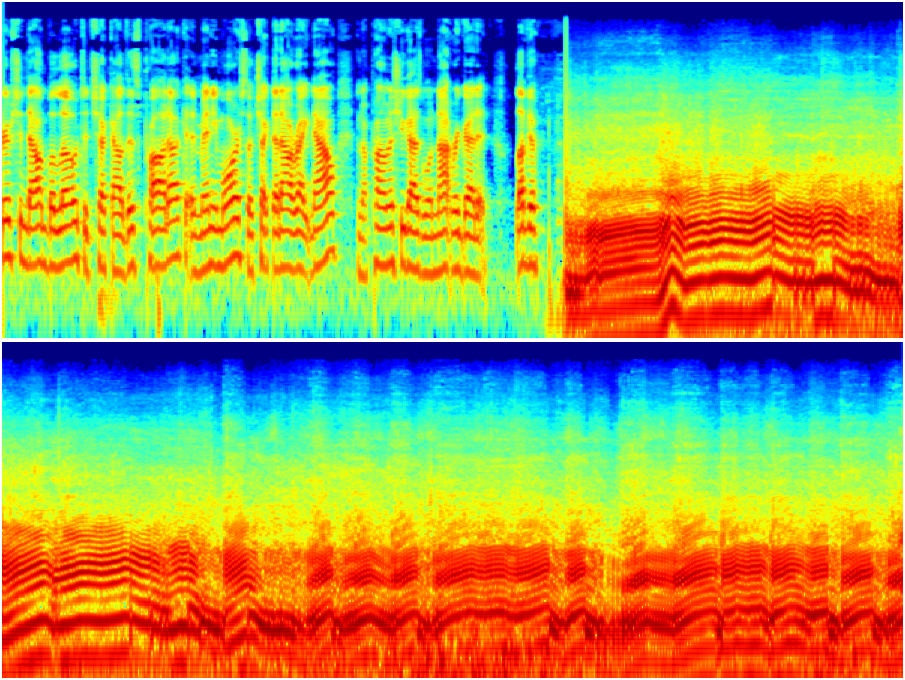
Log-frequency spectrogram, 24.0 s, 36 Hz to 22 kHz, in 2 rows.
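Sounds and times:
motorbike engine revving: 0:07.5 - 0:24.0.

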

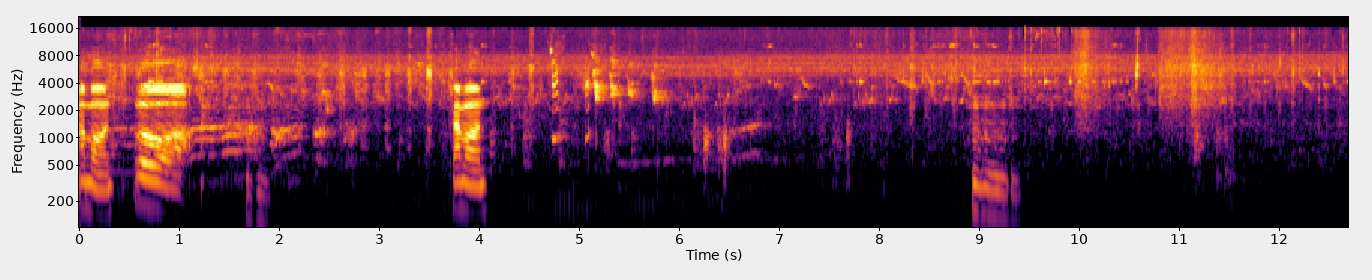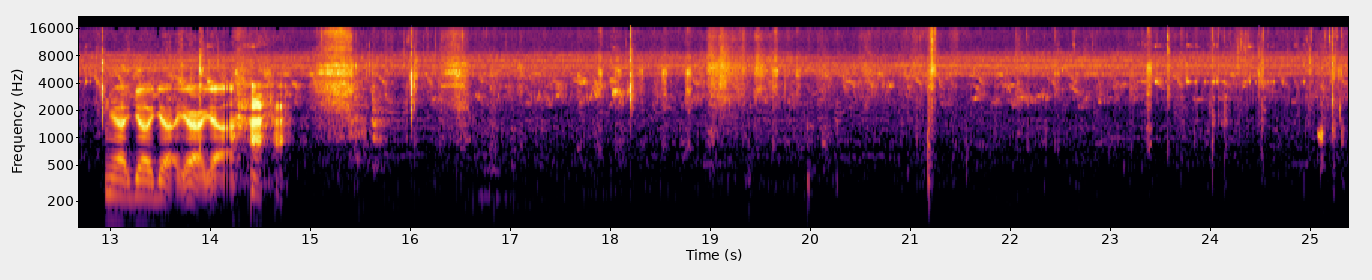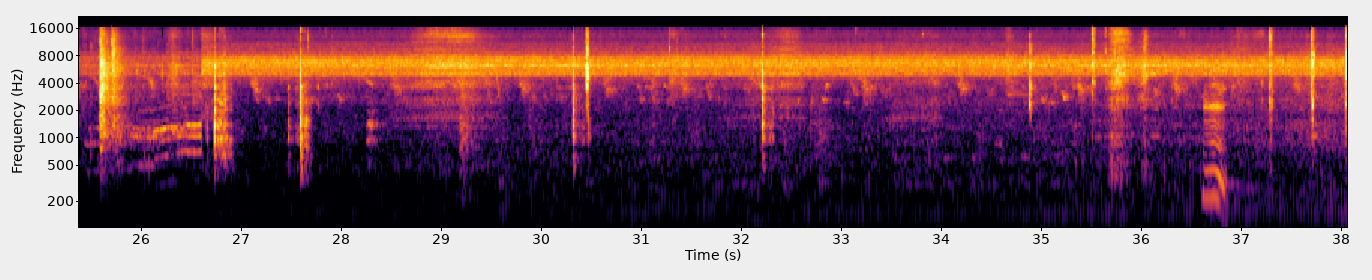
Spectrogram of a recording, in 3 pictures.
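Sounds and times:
puppies chewing: 0:00.3 - 0:05.8, 0:07.2 - 0:13.4, 0:15.6 - 0:25.6
steady high hiss: 0:26.1 - 0:38.0.

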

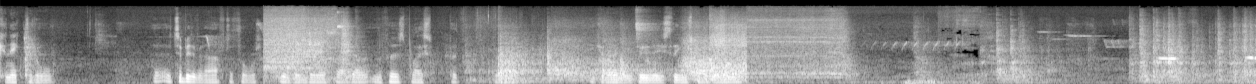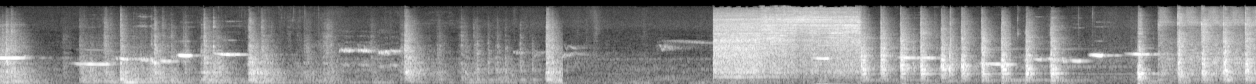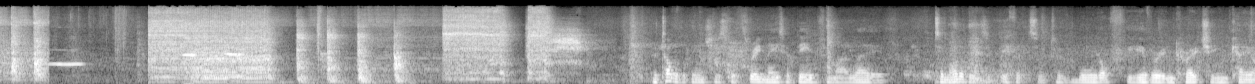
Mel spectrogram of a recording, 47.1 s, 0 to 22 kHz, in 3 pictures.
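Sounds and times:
hammer strikes on metal shed: 0:24.6 - 0:29.1, 0:30.0 - 0:32.0, 0:33.3 - 0:37.7.

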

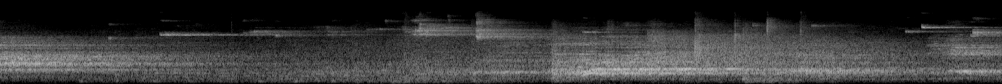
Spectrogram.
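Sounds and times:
echoing sports hall noise: 0:00.0 - 0:10.0
shoes squeaking on court floor: 0:01.1 - 0:06.1, 0:09.0 - 0:10.0.

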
